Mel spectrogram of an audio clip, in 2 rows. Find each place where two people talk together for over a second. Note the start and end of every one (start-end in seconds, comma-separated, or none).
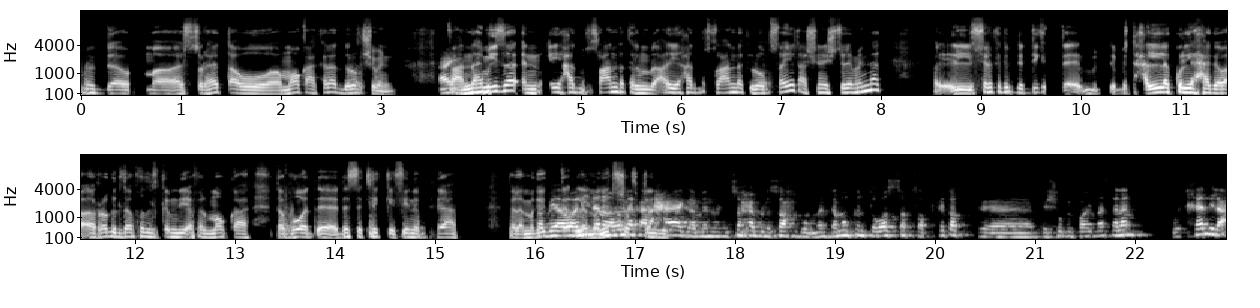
16.0-17.4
